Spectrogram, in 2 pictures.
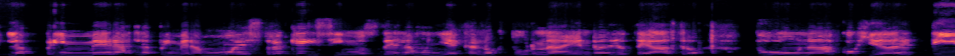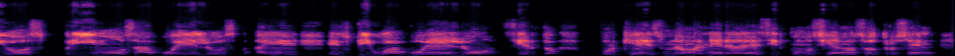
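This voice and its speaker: A woman's voice: fairly high pitch, pushed and bright, lo-fi sound. A woman answering conversationally in an interview, often adding little checking tags. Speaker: theatre performer being interviewed.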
